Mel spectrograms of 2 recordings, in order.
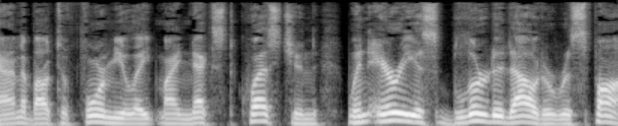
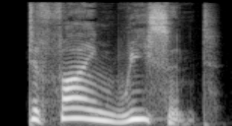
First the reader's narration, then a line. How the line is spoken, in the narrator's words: Arius countered sharply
